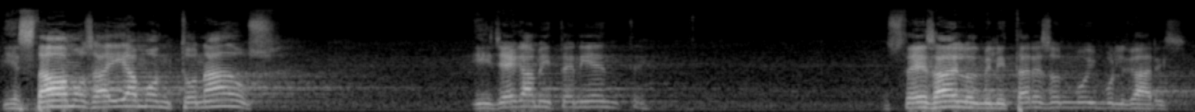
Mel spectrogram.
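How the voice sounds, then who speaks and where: A man preaching a testimony in church, acting out the voices in his story and rising to shouts. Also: sits high, slow pace, pauses often. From Colombia. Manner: acts out quoted dialogue, swells to shouting. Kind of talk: sermon testimony. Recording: echoey hall with long reverb.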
